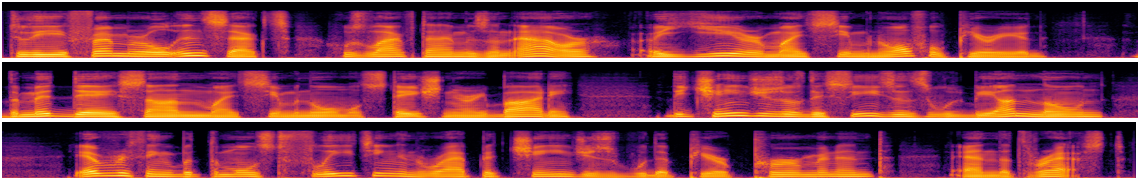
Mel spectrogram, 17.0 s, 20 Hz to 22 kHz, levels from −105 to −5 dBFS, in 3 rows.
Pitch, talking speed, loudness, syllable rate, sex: 130 Hz, 170 wpm, -19 LUFS, 5.0 syllables/s, male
